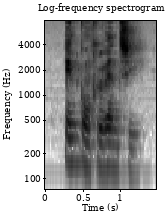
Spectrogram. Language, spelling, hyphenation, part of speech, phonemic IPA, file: Dutch, incongruentie, in‧con‧gru‧en‧tie, noun, /ˌɪŋkɔŋɣryˈɛnsi/, Nl-incongruentie.ogg
- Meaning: incongruence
